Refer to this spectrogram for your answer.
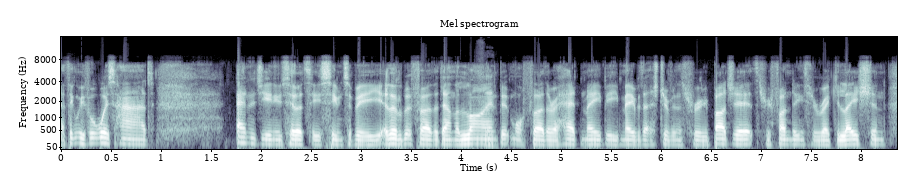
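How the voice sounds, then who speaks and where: Here a man speaks in an English accent. His voice is medium in pitch and his pace very fast. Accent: English accent, noticeable. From southern England, just outside London. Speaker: cybersecurity recruitment director. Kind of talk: podcast interview.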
